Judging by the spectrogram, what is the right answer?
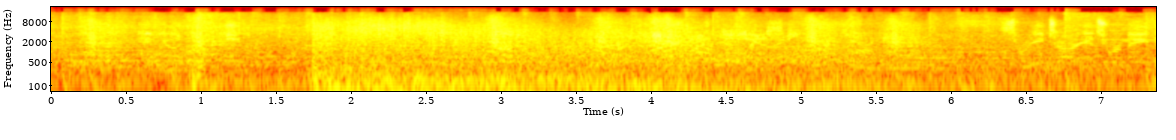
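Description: Destroyed targets explode in the jet combat game Ace Combat 7, a dense rumbling roar of blasts with a heavy boom near the start, under continuous radio chatter and engine noise.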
